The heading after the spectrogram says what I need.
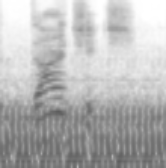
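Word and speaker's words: Dončić: on he goes by the name of Luca Don Cheech or Duchess his last misspelled do ncic but it's is pronounced on Shh which I'm not gonna argue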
